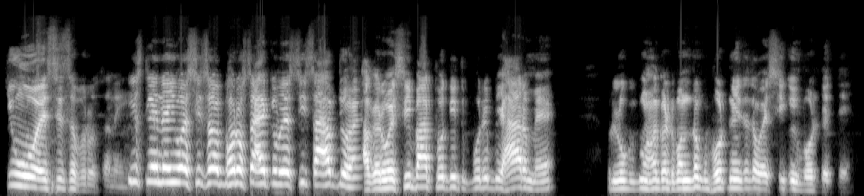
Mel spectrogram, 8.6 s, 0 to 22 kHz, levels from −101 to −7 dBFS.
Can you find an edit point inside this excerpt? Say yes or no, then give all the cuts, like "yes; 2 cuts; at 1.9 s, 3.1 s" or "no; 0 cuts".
yes; 1 cut; at 3.6 s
